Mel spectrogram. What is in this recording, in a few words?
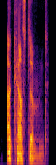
"accustomed", British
